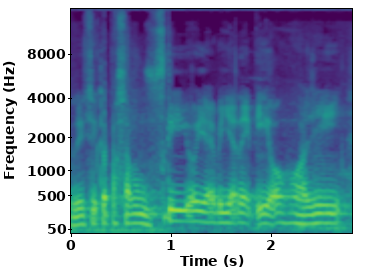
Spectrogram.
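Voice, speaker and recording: A man talks at a moderate pace and medium pitch, varying it in an ordinary way, while noticeable background noise and audible room echo surround him. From Andalusia, Seville province. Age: 70s. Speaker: oral history interviewee. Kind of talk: testimony. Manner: halting.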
